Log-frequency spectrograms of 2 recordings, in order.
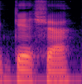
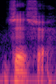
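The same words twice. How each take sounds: First: "gesha" with a hard G as in gate. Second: "jisha" starting with a J sound as in giant; soft J sound. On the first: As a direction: say "gesha" starting with a hard G sound. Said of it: "It's always gonna be a hard G". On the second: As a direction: say "jisha" with a soft J, not a hard G. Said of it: "where it makes a sort of J sound". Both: Shown as a demonstration.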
